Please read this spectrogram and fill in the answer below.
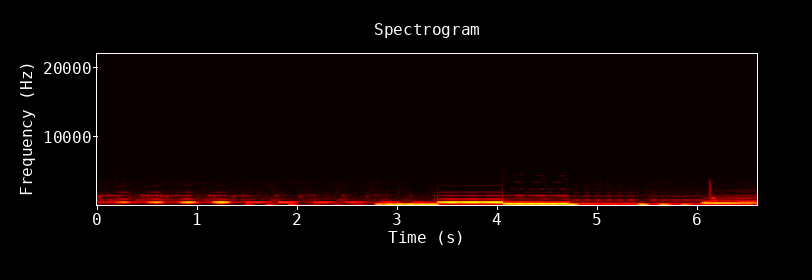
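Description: Modular synthesizer music: a run of short pulsing notes, then, from about three seconds in, a louder stretch of held tones that step up and then down in pitch, followed by quieter low pulses.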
